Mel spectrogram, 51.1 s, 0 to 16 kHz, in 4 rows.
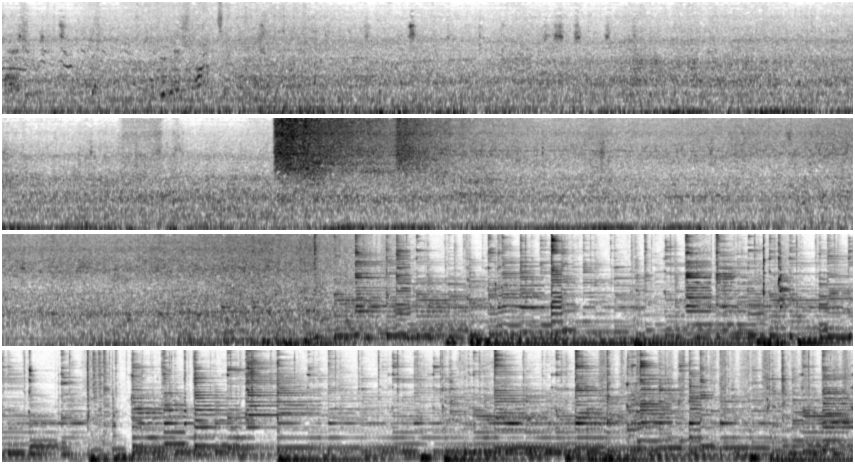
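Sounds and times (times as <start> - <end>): bus engine and wind rumble: 0.0 - 51.0
hiss: 16.8 - 20.6.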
